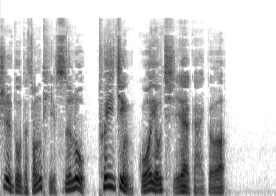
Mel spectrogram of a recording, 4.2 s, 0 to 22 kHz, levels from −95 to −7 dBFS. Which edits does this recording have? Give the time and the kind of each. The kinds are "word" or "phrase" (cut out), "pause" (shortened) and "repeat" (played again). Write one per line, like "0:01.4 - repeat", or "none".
0:01.4 - pause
